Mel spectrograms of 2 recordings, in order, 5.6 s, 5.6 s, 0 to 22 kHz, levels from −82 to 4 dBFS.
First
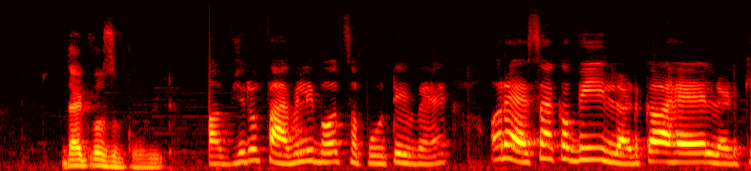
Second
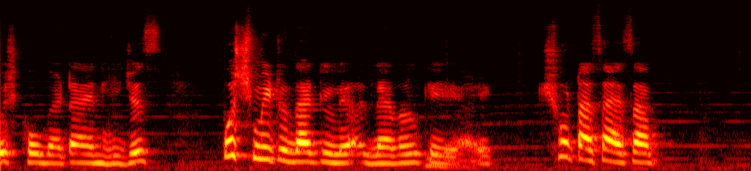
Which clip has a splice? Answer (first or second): first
